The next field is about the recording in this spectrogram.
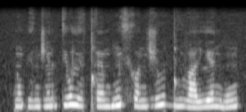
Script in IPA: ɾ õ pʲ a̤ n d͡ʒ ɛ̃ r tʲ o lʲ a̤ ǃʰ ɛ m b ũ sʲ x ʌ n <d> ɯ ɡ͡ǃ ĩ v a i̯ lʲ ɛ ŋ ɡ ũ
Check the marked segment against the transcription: incorrect: d͡ʒ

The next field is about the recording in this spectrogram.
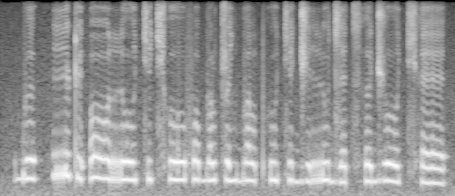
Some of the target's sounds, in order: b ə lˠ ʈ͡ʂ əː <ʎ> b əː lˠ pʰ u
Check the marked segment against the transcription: correct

